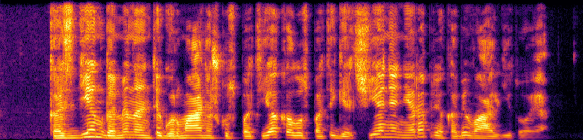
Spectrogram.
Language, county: Lithuanian, Kaunas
